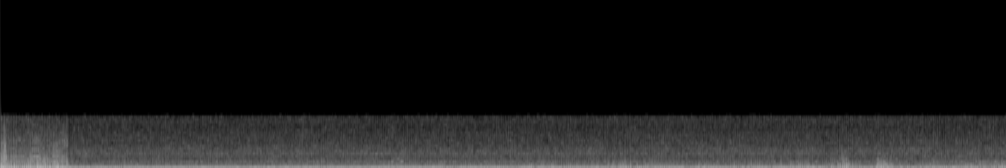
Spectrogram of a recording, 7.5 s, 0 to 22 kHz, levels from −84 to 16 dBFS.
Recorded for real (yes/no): no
